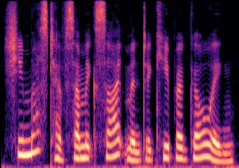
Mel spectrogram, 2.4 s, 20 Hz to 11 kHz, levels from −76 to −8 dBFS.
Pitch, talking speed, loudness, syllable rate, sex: 220 Hz, 225 wpm, -15 LUFS, 5.3 syllables/s, female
